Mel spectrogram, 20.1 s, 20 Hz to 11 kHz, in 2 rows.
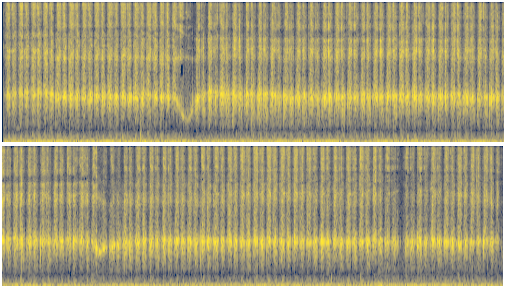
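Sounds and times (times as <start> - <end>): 
toothbrush brushing teeth: 0.0 - 20.0.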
